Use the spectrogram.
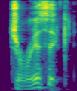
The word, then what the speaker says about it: Jurisic: his last name so Colton jurisic is that how you do it yeah it's like Jurassic but with eyes that's easily the question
